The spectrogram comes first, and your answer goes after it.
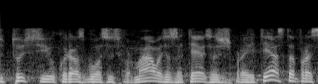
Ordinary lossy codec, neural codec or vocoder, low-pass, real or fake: Opus, 32 kbps; none; 5.4 kHz; real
